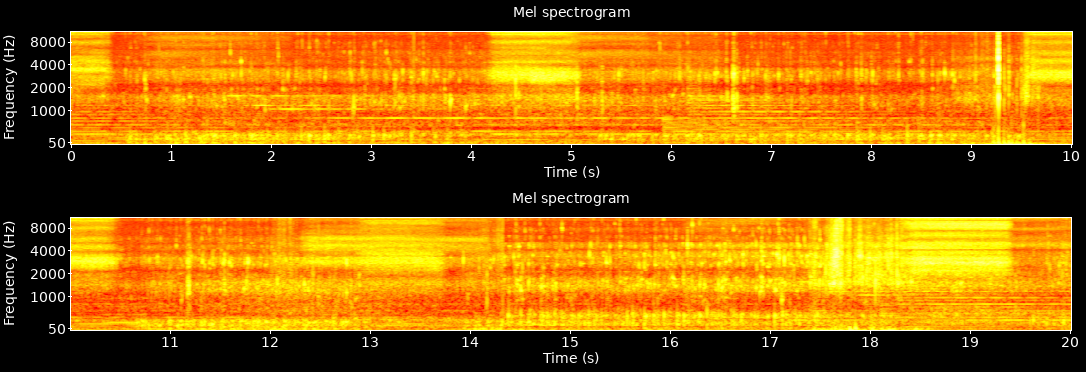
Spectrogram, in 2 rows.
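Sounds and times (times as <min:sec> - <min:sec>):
bubbling exhalation: 0:00.0 - 0:20.0
underwater low rumble: 0:00.0 - 0:20.0.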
